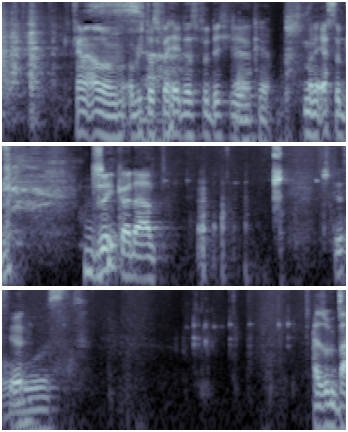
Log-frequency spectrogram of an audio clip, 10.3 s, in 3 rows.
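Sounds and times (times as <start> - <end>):
speech: 0.7 - 5.8, 6.8 - 7.7, 10.0 - 10.3
laughter: 3.4 - 4.2
soft shuffling: 4.8 - 10.3
ice cubes clacking in a glass: 8.7 - 9.9.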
